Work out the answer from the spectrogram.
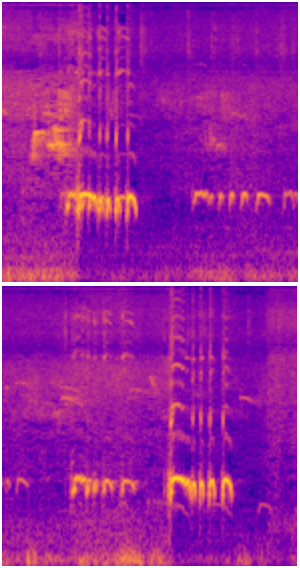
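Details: Local wild zebra doves singing vigorously, recorded as a lure. Two loud, clipped, stammering coo bursts frame quieter phrases of repeated mellow coos from other doves.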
